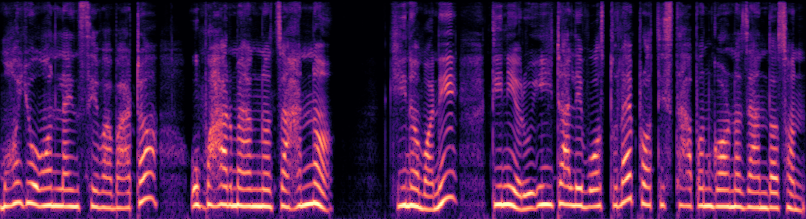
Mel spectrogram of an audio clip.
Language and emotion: Nepali, fearful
